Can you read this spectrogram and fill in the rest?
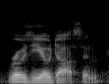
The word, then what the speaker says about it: Rosario Dawson: A37, who played the mom robot, was voiced by Rosie O'Dawson. – Rosario Dawson.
